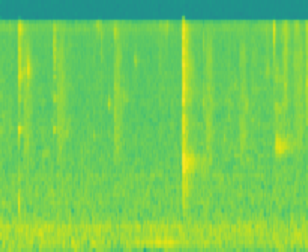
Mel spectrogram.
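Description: Fork working canned tuna out of its tin into a glass bowl: faint handling with a few light clinks of metal on tin and glass, the sharpest about two and a half seconds in.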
